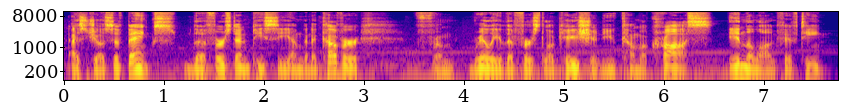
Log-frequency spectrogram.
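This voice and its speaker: A man's voice: lowish voice, moderate pace, sharp tone. A man giving effusive, emphatic video commentary as the host, with some swearing. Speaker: video host and amateur voice actor. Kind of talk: video essay commentary, semi-scripted. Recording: faint music under voice-over.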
